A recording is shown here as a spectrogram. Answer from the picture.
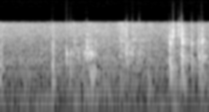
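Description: Scattered light metallic clicks and taps from a hand clamp and the small motorcycle cylinder head it grips, as the clamp is held tight to keep a valve spring compressed, with a quick cluster of clicks near the end.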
